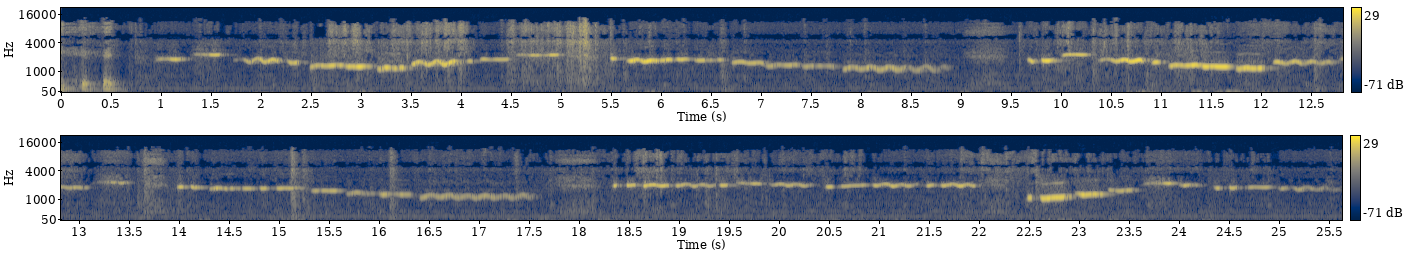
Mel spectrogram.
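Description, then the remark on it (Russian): An elderly man whistles a wandering melody while walking, clear tones gliding up and down in phrases with short pauses between them, over a steady low hum. “Как я с детства свистел, так все и насвистываю.”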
